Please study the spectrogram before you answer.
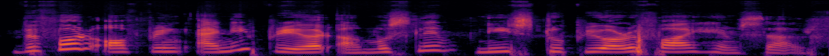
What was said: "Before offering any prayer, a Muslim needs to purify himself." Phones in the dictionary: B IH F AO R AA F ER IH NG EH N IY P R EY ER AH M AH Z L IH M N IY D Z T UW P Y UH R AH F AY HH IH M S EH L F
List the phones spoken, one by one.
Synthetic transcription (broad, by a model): B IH F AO R AA F ER IH NG EH N IY P R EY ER AH M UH S L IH M N IY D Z T UW P Y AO R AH F AY HH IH M S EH L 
